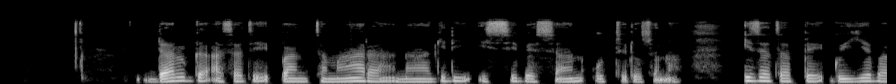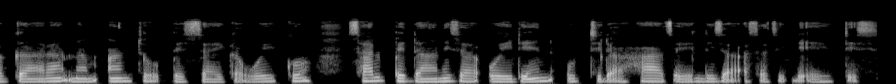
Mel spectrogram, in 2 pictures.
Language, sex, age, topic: Gamo, male, 25-35, government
